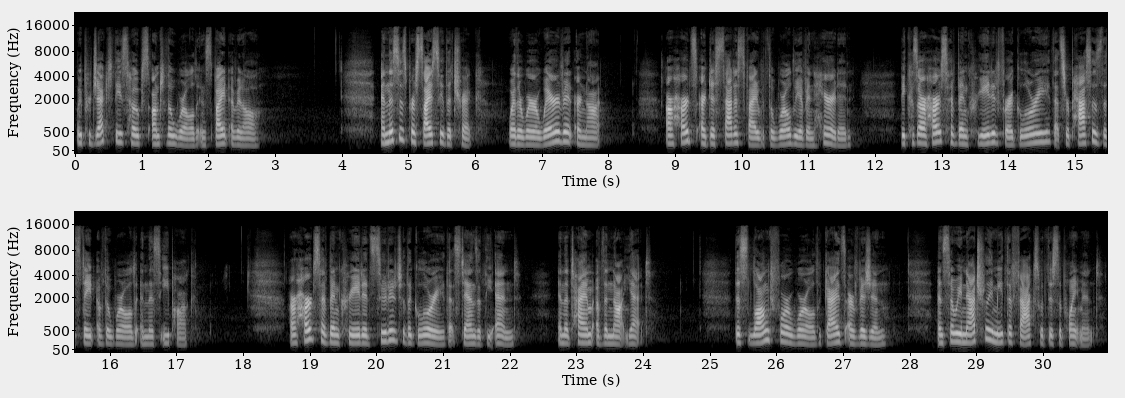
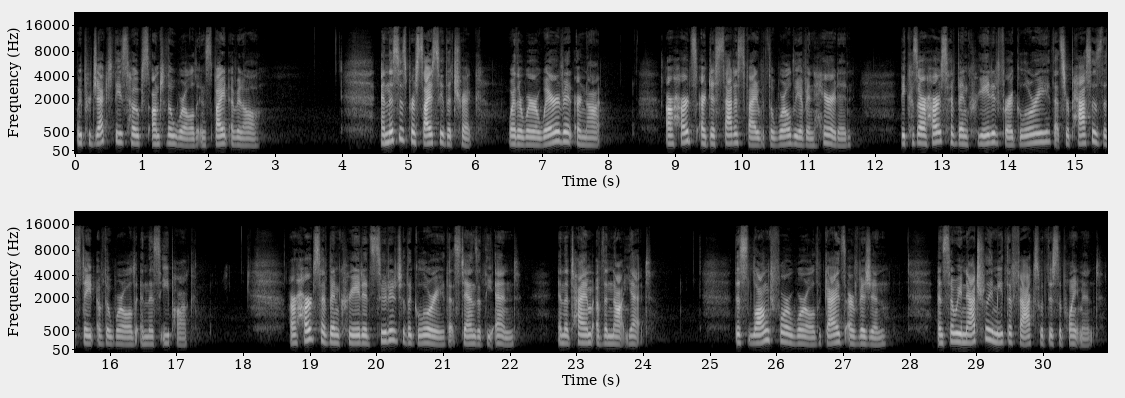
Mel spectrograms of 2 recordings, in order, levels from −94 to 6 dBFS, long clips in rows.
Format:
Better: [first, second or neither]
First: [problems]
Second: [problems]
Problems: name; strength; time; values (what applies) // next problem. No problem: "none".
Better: neither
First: thin; somewhat; fading below 300 Hz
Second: thin; somewhat; fading below 300 Hz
